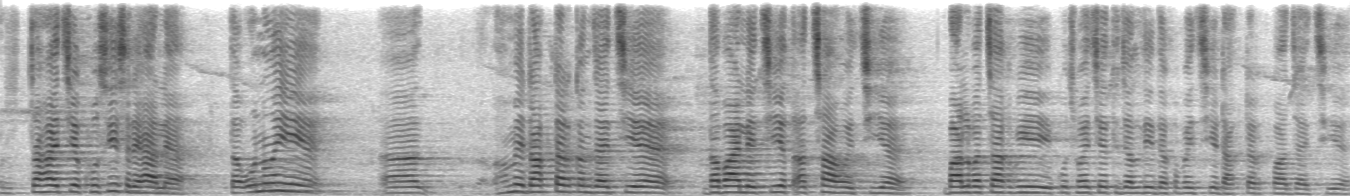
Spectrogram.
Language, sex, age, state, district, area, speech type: Maithili, female, 45-60, Bihar, Begusarai, rural, spontaneous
